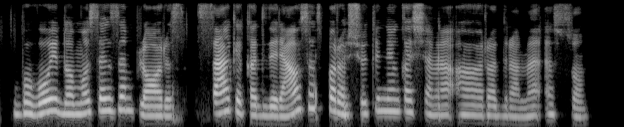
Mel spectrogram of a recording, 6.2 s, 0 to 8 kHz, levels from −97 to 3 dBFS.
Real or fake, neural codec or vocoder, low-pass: real; none; 7.2 kHz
